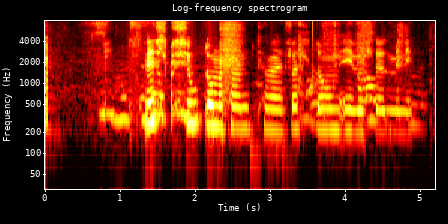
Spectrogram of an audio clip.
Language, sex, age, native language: Icelandic, male, 11, Icelandic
